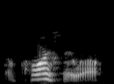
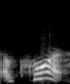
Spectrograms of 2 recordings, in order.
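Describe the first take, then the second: First: Much lower, softer "of course". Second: Said in the usual way. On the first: Pretend. Teasing viewers about fashion, sudden deep voice. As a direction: drop the voice deep for a mock sneer.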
